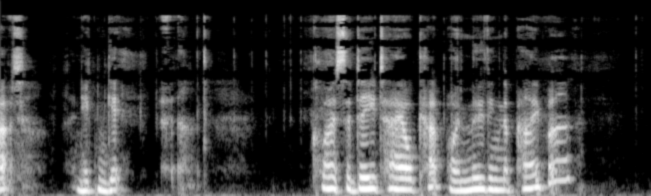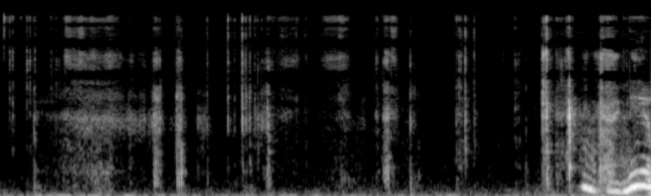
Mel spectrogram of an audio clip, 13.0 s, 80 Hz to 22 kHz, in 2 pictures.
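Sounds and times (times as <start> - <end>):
paper rustling: 6.4 - 13.0
small scissors snipping paper: 7.9 - 9.3.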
